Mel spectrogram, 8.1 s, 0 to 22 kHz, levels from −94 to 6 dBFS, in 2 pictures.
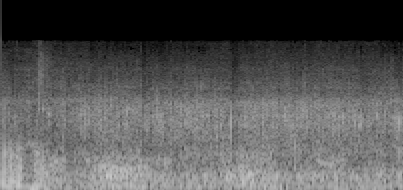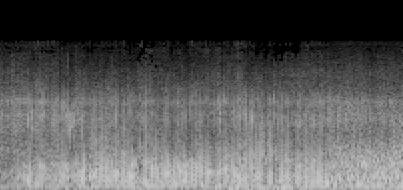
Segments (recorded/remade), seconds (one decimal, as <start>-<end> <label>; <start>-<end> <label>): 0.0-0.5 remade; 0.5-3.8 recorded; 3.8-7.3 remade; 7.3-8.1 recorded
